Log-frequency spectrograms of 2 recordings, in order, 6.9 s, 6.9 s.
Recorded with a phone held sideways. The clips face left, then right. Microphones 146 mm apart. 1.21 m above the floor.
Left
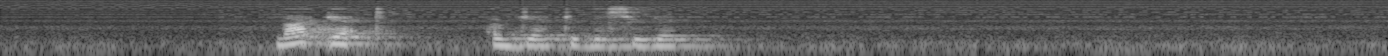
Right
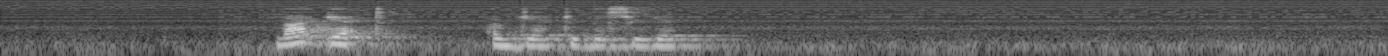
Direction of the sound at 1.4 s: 5° left (ahead or behind).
